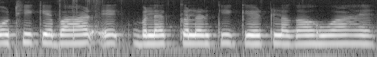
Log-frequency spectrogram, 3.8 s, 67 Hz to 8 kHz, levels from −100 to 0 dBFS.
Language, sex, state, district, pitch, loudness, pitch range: Hindi, female, Punjab, Kapurthala, 215 Hz, -15 LUFS, 210-220 Hz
